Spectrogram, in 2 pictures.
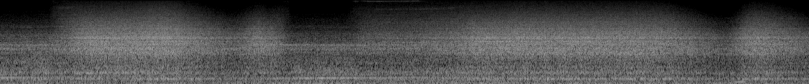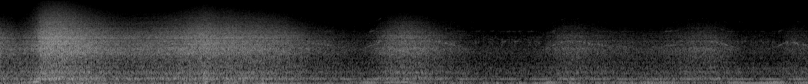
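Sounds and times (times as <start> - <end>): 
2009 Corvette C6 Z06 engine starting: 0.0 - 16.1.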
